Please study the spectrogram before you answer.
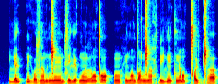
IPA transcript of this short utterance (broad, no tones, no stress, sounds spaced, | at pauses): ʎ ɐ lʲ pː ĩ ɦ o z ɐ̃ b ŋ͡ǁ ẽː b z i lʲ o ɡ õ lː ɐ̃ tˤ õ | õ h ĩ n ẽ dˤ e ŋ͡ǁ ɐ̃ː ħ ɗ i ʎ ɾ ĩ t ĩ ɾ õ tˤ ǀ o lʲ ɡ͡ǁ ɐ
